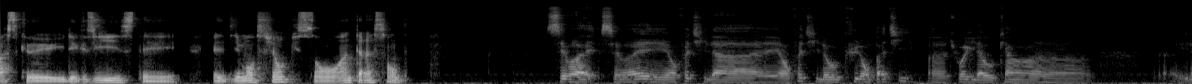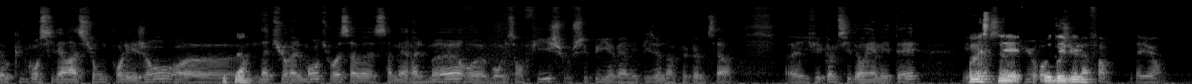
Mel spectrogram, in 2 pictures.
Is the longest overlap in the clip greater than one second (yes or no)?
yes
